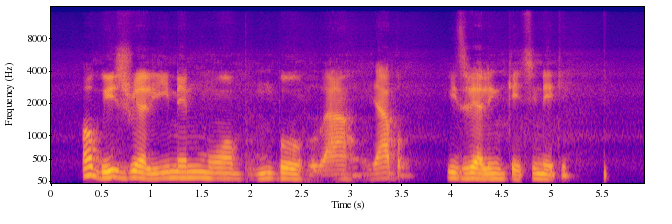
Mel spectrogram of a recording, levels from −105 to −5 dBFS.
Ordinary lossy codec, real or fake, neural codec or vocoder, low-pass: none; fake; autoencoder, 48 kHz, 32 numbers a frame, DAC-VAE, trained on Japanese speech; 14.4 kHz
